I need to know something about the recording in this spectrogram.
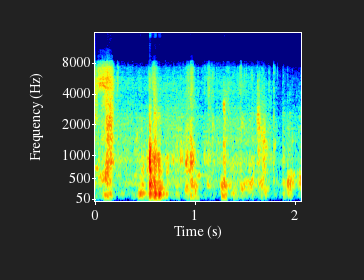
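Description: Hands handling a cardboard Bowman trading-card box and its clear plastic wrapper: irregular rustles and light taps, with the sharpest tap about half a second in.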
